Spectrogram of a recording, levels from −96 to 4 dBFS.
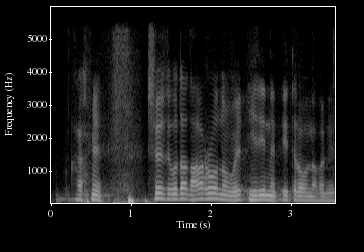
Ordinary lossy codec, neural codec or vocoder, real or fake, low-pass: none; autoencoder, 48 kHz, 32 numbers a frame, DAC-VAE, trained on Japanese speech; fake; 5.4 kHz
